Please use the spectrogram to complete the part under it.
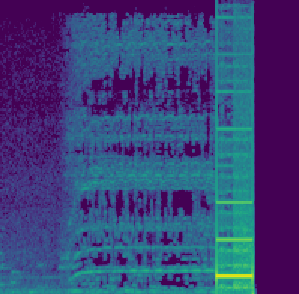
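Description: A toy bubble gun whirs.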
